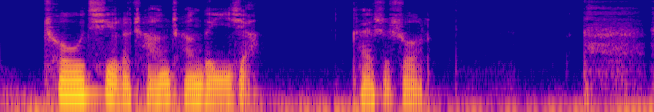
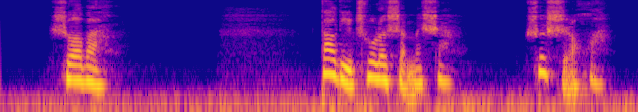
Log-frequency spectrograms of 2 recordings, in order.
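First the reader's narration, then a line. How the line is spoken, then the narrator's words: Heavy sigh. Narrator (Chinese): 慧娟长叹了一声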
